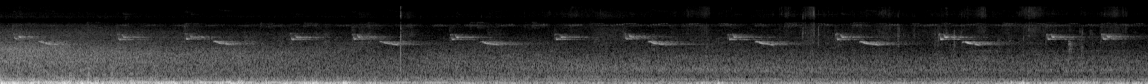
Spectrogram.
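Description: A bird calling over and over in a repeated two-part phrase: a short high note followed by a lower falling note, about one pair a second. A low rumble is strongest at the start and fades over the first few seconds.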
